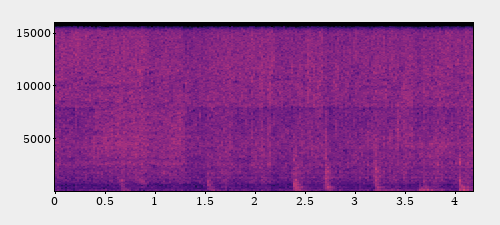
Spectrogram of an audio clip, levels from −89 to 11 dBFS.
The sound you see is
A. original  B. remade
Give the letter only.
A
